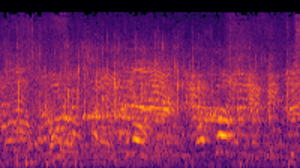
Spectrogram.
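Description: Several footballers' voices shouting and calling out over one another on the pitch, loud and continuous, none of the words clear.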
